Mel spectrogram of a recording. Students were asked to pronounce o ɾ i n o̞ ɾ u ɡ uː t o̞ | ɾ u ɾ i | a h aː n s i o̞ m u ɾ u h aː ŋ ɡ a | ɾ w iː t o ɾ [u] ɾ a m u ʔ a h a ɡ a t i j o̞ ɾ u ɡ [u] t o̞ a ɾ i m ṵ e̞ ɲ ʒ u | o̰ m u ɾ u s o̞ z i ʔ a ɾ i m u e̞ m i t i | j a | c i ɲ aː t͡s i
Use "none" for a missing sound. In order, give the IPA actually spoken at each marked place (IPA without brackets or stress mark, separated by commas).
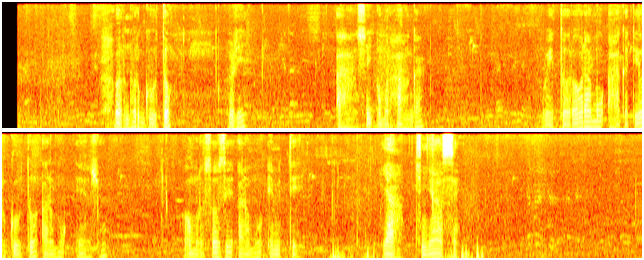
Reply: o, uː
